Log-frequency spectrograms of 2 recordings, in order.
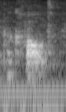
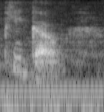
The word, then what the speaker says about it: Picoult: last name is pronounced Pico you do not pronounce the UL in her name and how I know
